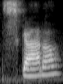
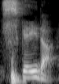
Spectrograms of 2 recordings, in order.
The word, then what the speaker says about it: SCADA: is supervisory control and data acquisition some people pronounce this scata other people will pronounce it scada it doesn't matter as long as you know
